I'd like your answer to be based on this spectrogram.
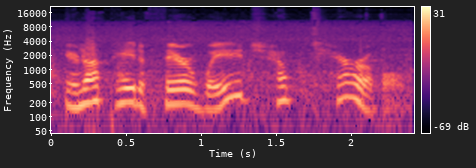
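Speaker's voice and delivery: ordinary talk, nothing marked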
